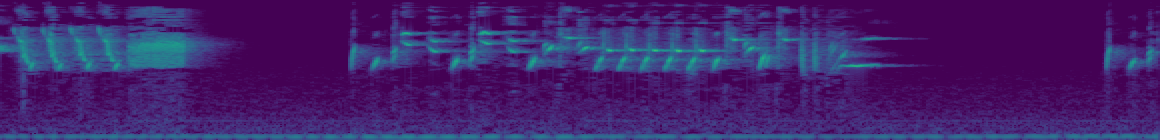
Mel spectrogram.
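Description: A European goldfinch sings high, tinkling twitters and quick buzzy trills in bursts separated by short pauses, over a faint low hum.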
